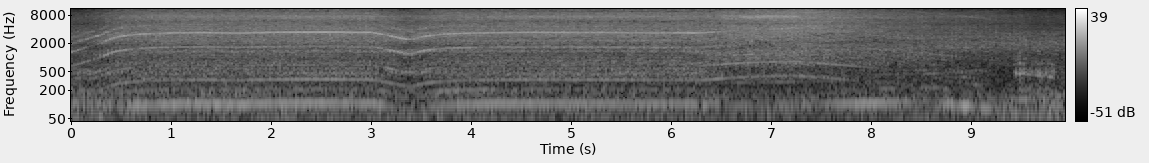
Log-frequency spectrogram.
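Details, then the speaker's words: 13 mm impact drill in concrete (hammer) mode pressed against a workpiece sounds as smooth as in metal-drilling mode: steady whine under load, no rough hammering rattle or vibration, so hammer mode isn't working. "nah sama saja ya tidak ada perbedaan antara setelan mode power beton dan mode bor besi jadi suaranya sama-sama halus dan tidak bisa bergetar saat di mode beton"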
